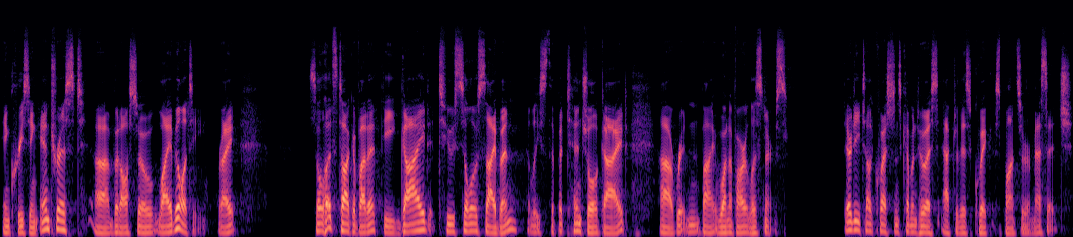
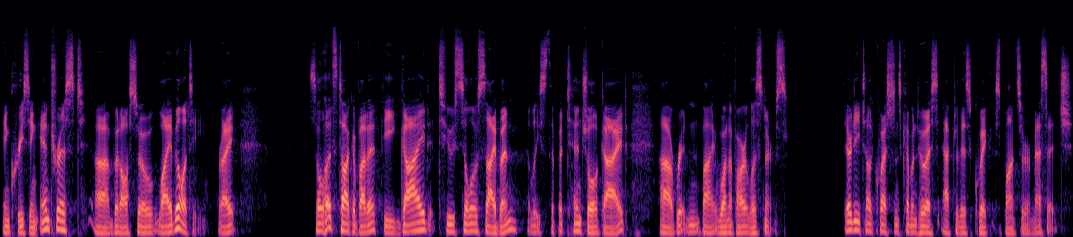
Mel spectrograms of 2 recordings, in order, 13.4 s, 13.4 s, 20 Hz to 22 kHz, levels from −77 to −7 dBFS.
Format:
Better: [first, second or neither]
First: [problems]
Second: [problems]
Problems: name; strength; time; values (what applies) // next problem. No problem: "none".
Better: neither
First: none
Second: none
